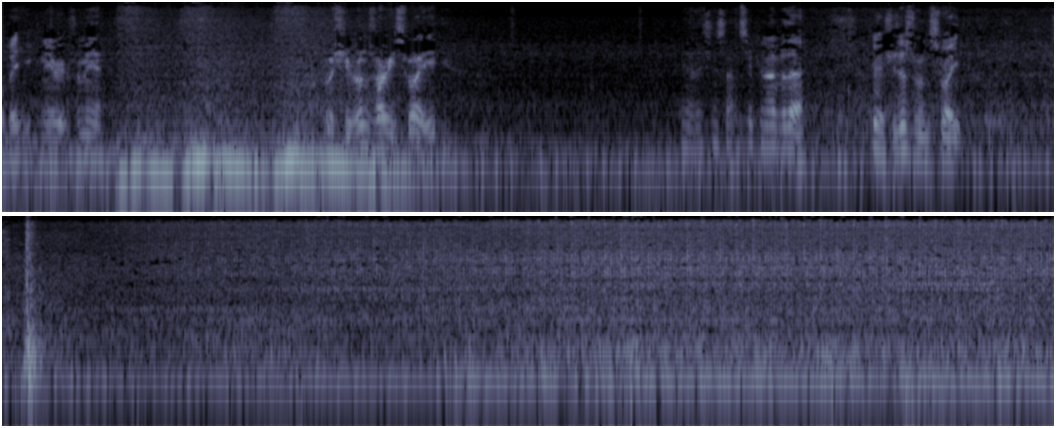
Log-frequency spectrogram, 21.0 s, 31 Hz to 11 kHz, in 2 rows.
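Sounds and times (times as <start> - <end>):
exhaust chuffing: 0.0 - 21.0
car engine idling: 3.3 - 21.0
car door shutting: 10.5 - 11.3.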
